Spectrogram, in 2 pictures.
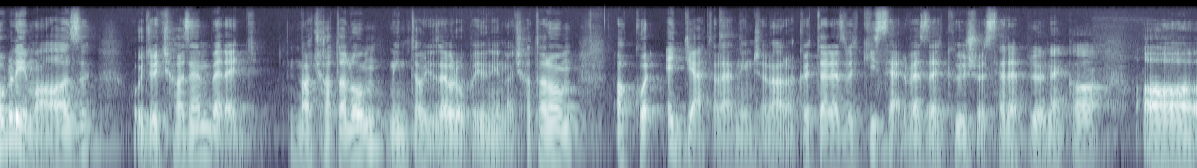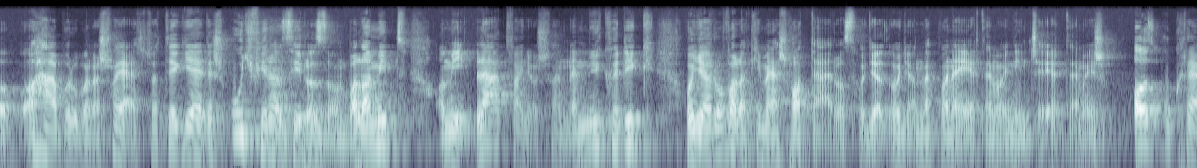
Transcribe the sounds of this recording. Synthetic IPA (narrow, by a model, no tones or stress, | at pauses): obleːmɒɒzho̞̰cho̞chɒːzɛmbɛɾɛɟ | nɒchɒt̪ɒlo̞mːint̪ɒɦo̞ɟɒ̰zɛuɾo̰ːpɒjṵnio̰nɒ̰chɒt̪ɒlo̞mɒkːo̞ɾɛɟːaːlt̪ɒlaːnːint͡ʃɛnɒ̰rʔɒ̰køt̪ɛlɛzho̞ckisɛ̰rvɛzːɛckylʃø̰ːsɛɾɛpløːnɛkɒ | ɒɦaːbo̞ɾubɒnɒʃɒja̰ːt̪ʃt̪rɒt̪eːɡijaːjt̪eːʃuːcfinɒnsiːɾo̞zːo̞̰ɱvɒlɒmit̪ | ɒmilaːt̪ʋaːɲo̞ʃɒnːɛmːyːkød̪ikho̞ɟɒroːlvɒlɒkimaːʃhɒt̪a̰ːɾo̞̰sho̞̰ɟhoɟɒ̰nːɒkʋɒnɛḛːrt̪ɛlmɛoɟnint͡ʃɛ̰ḛːrt̪ɛ̰lmʔɛ̰ḛːʃ | ɒzukra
